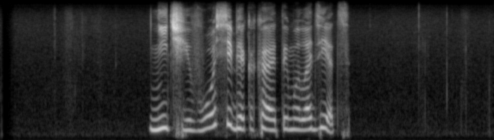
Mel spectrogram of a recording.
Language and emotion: Russian, positive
